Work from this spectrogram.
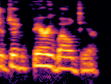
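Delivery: plain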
